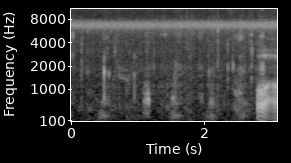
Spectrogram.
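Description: A sow nursing her newborn piglets makes soft, low grunts spaced out at a steady pace, followed by a louder, sharper squeal at the end, with someone talking quietly nearby.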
